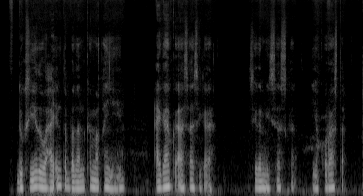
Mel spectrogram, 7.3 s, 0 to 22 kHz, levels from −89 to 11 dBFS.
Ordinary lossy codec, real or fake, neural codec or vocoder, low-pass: none; fake; vocoder, 44.1 kHz, 128 mel bands, Pupu-Vocoder; none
